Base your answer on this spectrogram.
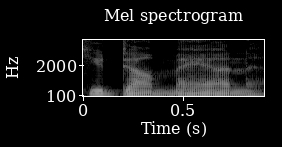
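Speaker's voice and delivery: condescending, disapproving, dismissive tone. Retelling two characters shaking their heads at a man: head-shaking put-down. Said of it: "shake their head like".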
